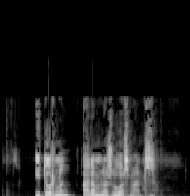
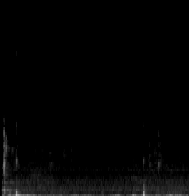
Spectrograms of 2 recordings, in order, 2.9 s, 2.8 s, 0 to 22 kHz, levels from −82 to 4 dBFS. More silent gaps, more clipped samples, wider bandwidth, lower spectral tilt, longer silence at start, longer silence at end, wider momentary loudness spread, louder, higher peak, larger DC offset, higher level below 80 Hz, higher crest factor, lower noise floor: neither; neither; first, 11.5 kHz vs 7.6 kHz; second, -4 dB/octave vs -7.5 dB/octave; first, 0.55 s vs 0.05 s; first, 0.55 s vs 0.1 s; second, 7 LU vs 25 LU; first, -17 LUFS vs -35 LUFS; first, 0 dBFS vs -8 dBFS; neither; second, -48 dBFS vs -40 dBFS; second, 20 dB vs 28 dB; second, -50 dBFS vs -56 dBFS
